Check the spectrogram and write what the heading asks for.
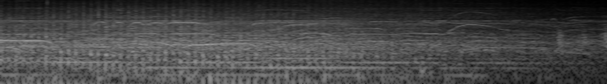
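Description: A dense noisy background with indistinct voices and short gliding tones, fading away over the last two seconds.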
